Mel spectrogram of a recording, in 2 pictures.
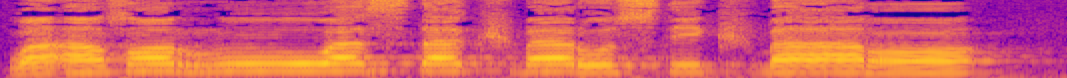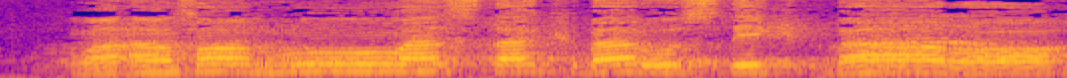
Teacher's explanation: Wa asarru, perhatikan di sini ru panjang, kemudian ada wau, jangan dilebih panjangkan karena alifnya tidak menambah panjang.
